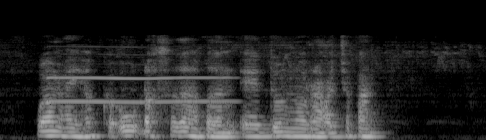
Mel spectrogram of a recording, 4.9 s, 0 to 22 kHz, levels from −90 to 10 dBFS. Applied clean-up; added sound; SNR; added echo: none; Wind instrument, woodwind instrument; 9 dB; reverberation time 0.2 s.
